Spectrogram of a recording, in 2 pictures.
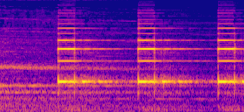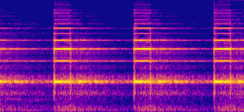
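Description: Electronic beeps, six of them, one a second, each a clear high ping that fades quickly, like a heart monitor's pulse beep.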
